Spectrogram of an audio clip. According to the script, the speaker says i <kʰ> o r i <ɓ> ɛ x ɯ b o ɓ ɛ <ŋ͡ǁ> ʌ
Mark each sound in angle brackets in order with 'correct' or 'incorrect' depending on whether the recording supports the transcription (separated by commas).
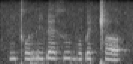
correct, incorrect, incorrect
